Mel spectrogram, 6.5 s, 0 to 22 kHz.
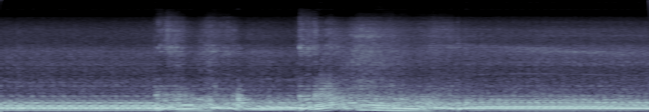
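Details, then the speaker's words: Nissan S15 Silvia Spec R turbo after fitting a Vibrant Ultra Quiet Resonator to fix drone, revved: deep, even exhaust note with a faint turbo whistle and no booming drone; normal exhaust. "Oh yeah. Oh wow, I got rid of all the turbo. Hear a little slight turbo. Yeah, but you don't hear the... Remember? You got the resonant and all that."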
